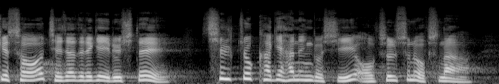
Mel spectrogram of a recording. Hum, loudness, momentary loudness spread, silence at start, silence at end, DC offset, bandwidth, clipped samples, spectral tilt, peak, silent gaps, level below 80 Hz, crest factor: none; -14 LUFS; 4 LU; 0 s; 0.25 s; under 0.1%; 14 kHz; under 0.1%; -6 dB/octave; 0 dBFS; none; -54 dBFS; 14 dB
